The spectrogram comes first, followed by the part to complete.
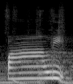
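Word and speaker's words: Pāli: Ya, jadi bahasa Pali dikatakan sebagai bahasa suci karena berawal mula dari asal kata bahasa Pali itu sendiri, di mana dalam tanda bacanya Pali, jadi A-nya itu panjang, ada garis di atasnya, itu artinya adalah memang teks suci.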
